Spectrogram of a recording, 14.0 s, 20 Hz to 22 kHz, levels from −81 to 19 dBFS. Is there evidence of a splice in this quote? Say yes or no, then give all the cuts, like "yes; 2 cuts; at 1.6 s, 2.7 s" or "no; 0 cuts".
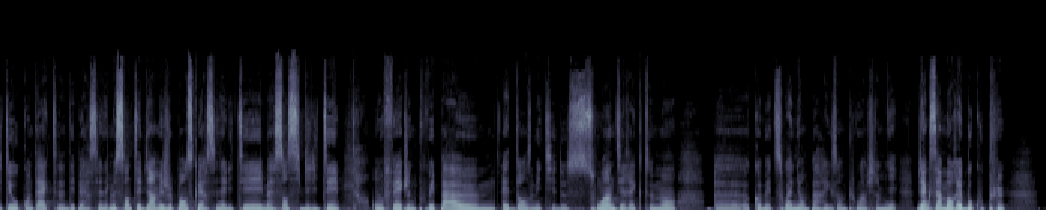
yes; 4 cuts; at 1.4 s, 2.6 s, 5.4 s, 7.1 s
